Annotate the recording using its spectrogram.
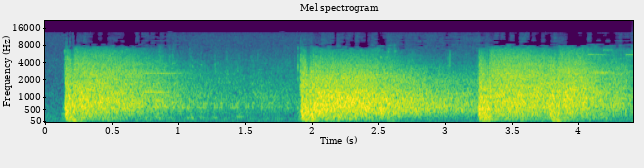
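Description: Three handgun shots roughly a second and a half apart, each a sharp crack followed by a long, fading echo.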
